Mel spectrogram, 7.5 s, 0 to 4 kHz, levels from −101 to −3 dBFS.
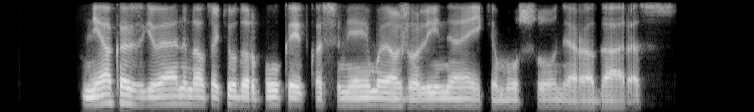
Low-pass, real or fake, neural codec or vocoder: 3.6 kHz; fake; codec, 16 kHz, 2 kbps, X-Codec, HuBERT features, trained on balanced general audio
